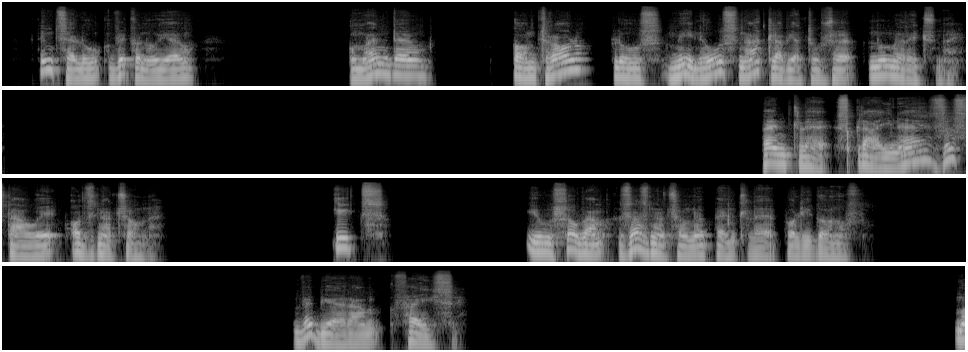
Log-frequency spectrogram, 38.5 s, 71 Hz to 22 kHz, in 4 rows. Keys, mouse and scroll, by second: 12.5 ctrl+KP_Subtract, 14.2-15.4 scroll up 2, 15.4-16.1 scroll up 1, 16.1-19.3 scroll up 1, 34.8-35.2 scroll down 2, 35.2-36.3 middle drag, 36.7-38.5 scroll up 2.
